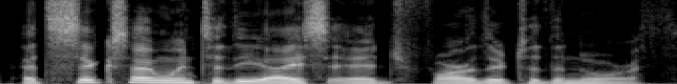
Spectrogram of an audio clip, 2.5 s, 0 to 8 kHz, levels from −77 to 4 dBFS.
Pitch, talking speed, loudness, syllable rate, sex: 145 Hz, 285 wpm, -16 LUFS, 6.3 syllables/s, male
